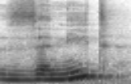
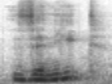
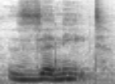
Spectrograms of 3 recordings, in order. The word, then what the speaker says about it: Zenit: and he went no zenite so the proper pronunciation according to my ukrainian friend is zenite this was the zanit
